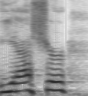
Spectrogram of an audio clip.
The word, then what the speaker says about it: Jasher: The book of Jasher, some pronounce it Yasher.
